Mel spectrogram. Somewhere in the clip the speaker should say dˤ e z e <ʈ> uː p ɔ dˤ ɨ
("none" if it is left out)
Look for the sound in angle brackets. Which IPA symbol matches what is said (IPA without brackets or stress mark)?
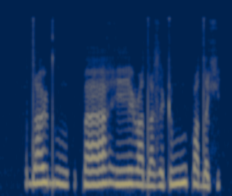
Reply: ʈ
